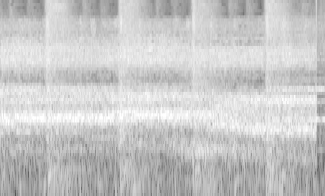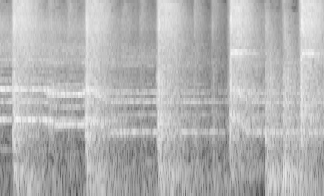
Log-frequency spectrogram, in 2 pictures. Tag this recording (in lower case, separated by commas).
music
